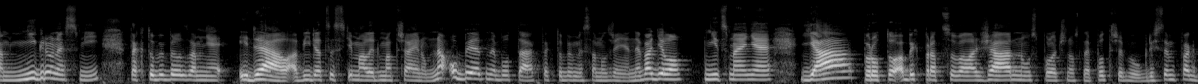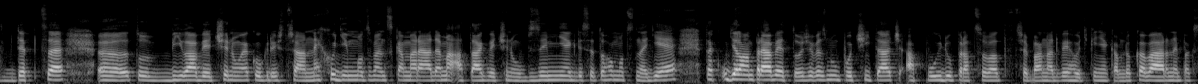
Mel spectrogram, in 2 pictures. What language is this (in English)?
Czech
